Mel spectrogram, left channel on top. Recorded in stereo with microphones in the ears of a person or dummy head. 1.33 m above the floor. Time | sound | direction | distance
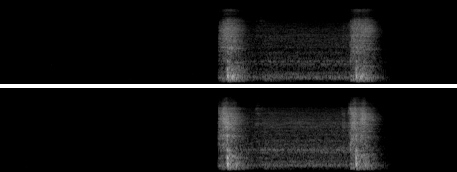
2.2 | chopping | 50° right (ahead or behind) | 3 m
